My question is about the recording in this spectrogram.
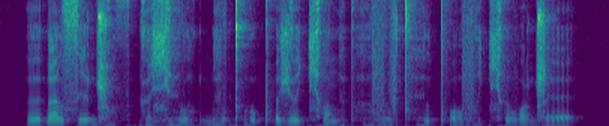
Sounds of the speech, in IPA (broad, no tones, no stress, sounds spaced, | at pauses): ɘ ɗ a l s i ɖ͡ʐ ɔ̤ θ k a̤ ʑ e̤ l ɔ̤ ɡ͡b ɛ̤ l kʼ ɔ̤ ʊ̯ pʼ ə ʒ ɘ t͡ɕʰ ɒ n ɛ̤ pʰ ə̤ v ɘ v tʰ e̤ l pʼ ɔ v ə̤ t͡ɕʰ ə β ɒ ɖ͡ʐ ɛ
